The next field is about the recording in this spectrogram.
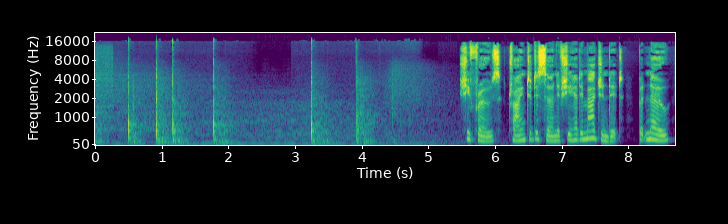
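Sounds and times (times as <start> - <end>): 
knocking from the other side of a closet in a rhythmic pattern: 0.5 - 2.1
speech: 5.5 - 8.6.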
